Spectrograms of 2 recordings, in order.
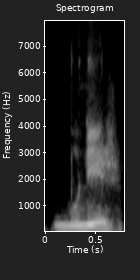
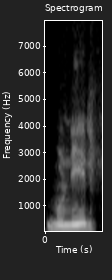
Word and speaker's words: Munir: can you say his name one more time munir munir you can find some of his stuff in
